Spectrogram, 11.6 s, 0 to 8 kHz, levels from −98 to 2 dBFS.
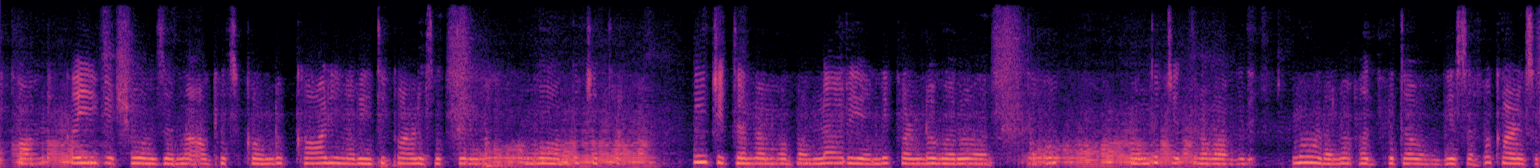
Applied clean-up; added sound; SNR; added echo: neural mask model RNNoise.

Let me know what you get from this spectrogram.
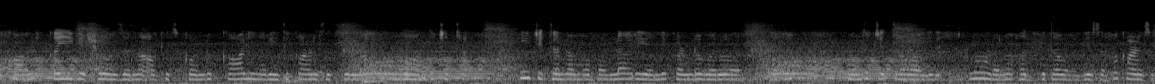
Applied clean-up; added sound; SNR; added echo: none; Mechanisms; 4 dB; none.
